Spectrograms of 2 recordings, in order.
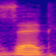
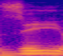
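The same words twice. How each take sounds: First: The letter is said the British way, zed. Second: The letter is said the American way, zee.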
